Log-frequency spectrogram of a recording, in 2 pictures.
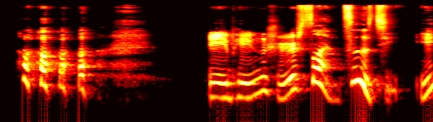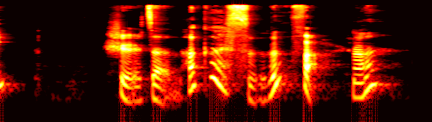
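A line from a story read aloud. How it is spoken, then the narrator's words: Hearty laughter. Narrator (Chinese): 费仲哈哈大笑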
